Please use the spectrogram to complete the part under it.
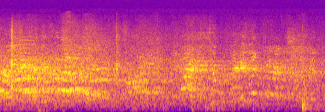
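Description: Young men shout and call out to each other across the rink.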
